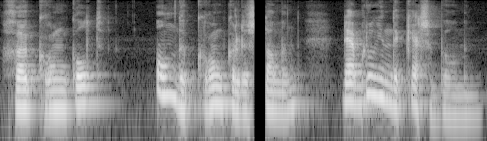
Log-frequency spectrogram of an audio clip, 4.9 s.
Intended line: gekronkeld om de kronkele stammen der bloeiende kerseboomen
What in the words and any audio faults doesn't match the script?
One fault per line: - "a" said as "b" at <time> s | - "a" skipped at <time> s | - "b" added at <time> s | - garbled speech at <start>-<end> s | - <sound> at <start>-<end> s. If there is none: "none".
- dropout at 2.5-2.7 s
